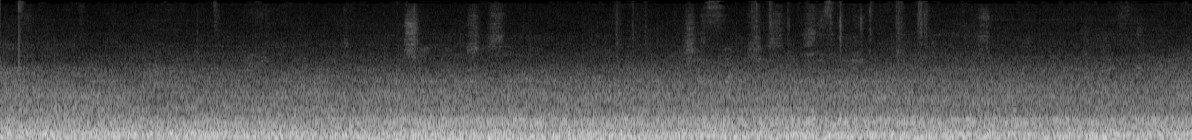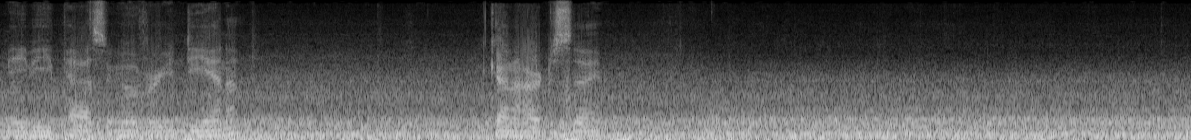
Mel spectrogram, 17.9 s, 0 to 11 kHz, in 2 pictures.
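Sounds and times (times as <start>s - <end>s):
faint murmurs: 0.0s - 14.7s
airplane cabin drone in flight: 0.0s - 17.8s
speech: 9.6s - 10.9s, 12.7s - 13.6s.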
